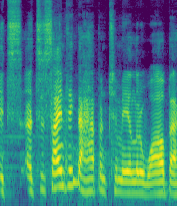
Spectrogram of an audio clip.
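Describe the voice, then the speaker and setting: With music in the background, a man with an Australian accent speaks at a fairly high pitch and ordinary pitch variation. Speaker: vlogger on bushcraft and spirituality. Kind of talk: casual vlog monologue. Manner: halting, many fillers.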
